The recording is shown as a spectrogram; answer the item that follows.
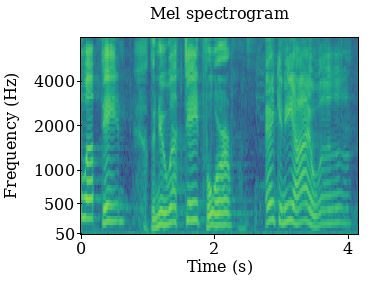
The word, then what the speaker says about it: Ankeny: we were talking about instead of here's the Ancheny update for the properties now in Ankeny I'm not impressed $300,000 what did you just say you're saying it correctly I know thank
